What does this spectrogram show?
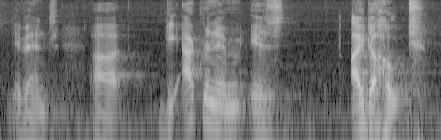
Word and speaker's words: IDAHOT: uh the acronym is idahot like the word Idaho with a T at the end and I thought that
